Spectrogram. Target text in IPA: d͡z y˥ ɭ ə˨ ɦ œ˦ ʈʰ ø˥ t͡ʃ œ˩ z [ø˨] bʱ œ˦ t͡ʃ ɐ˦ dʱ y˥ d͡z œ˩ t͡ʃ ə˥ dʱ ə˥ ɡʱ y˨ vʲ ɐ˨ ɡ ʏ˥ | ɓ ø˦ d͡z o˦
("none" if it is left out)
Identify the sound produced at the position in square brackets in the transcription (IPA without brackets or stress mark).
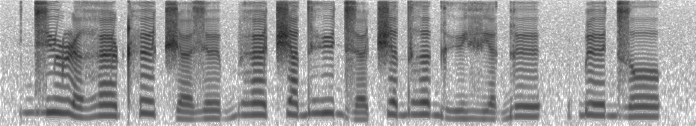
ø˨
